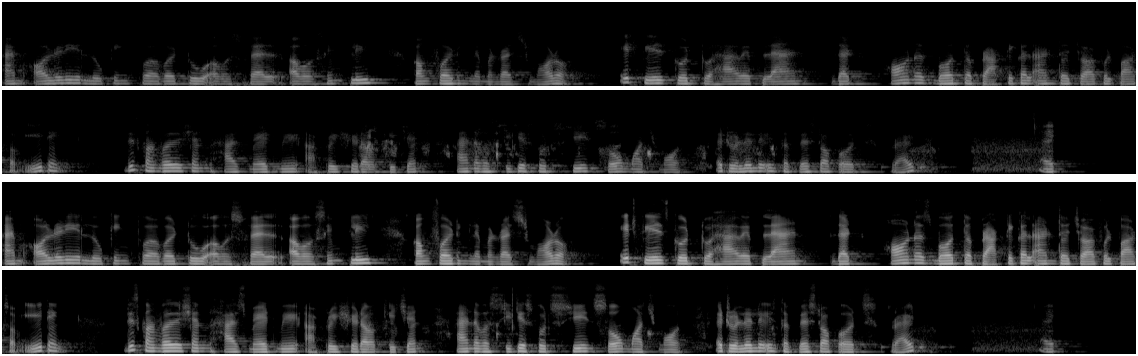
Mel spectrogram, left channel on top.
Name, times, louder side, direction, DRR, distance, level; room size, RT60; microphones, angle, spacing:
voice 1, 0.0-5.7 6.2-8.5 8.9-12.0 12.6-15.6 15.9-18.1 18.5-20.6, right 6 dB, 80° right, 0.4 m, -32 dB
voice 2, 21.0-21.9, left 4 dB, 35° left, 0.5 m, -44 dB
18.5 x 6.5 x 6.7 m
head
